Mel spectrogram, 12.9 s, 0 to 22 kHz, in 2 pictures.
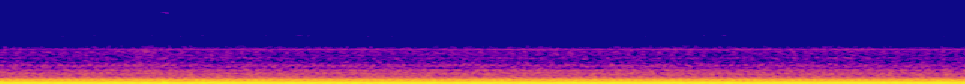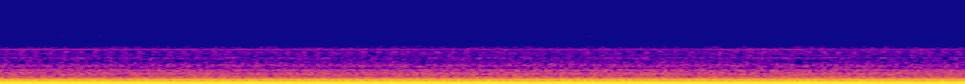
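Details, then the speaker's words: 2000 Ford Focus 1.4 after cleaning the idle control valve for a hunting idle: smooth, steady low hum at raised idle, slowly coming down while warming up, taking longer than usual; no roughness. "God it's taking a while in it doesn't normally take this long probably cuz I'm only sitting here"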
